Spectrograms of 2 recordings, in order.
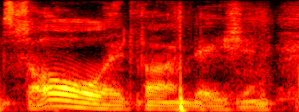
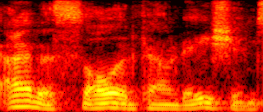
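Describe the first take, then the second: First: "solid foundation" slowly, with "solid" drawn out; emphatic repeat. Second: Said in the usual way. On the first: Real, not acted. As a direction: stretch the word "solid" for weight.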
